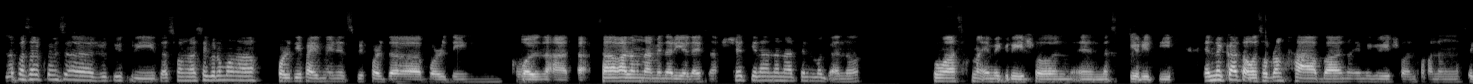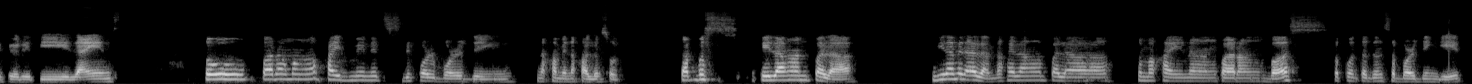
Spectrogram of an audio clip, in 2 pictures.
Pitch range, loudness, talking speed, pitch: 130-195 Hz, -22 LUFS, 145 wpm, 155 Hz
